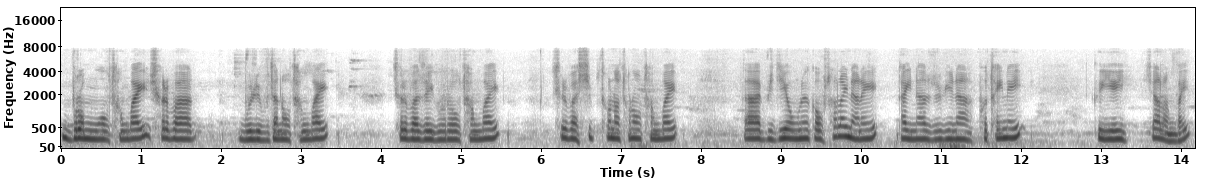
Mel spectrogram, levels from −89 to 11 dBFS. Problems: none marked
